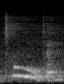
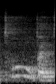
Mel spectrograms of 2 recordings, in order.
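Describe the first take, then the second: First: Said in the usual way. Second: Toben jumped up high; toben, said much higher. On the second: Shown as a demonstration. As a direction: pitch the word toben up high. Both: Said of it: "lob, toben".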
